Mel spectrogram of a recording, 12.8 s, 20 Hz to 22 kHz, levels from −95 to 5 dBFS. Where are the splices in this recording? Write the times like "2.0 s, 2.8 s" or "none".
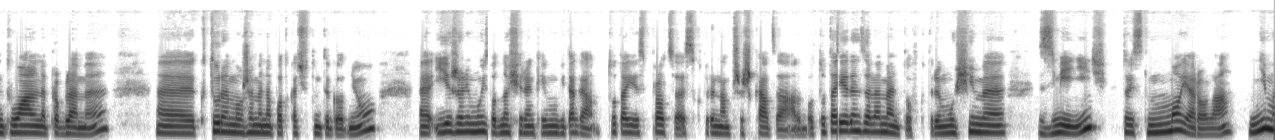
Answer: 4.9 s, 8.4 s, 11.2 s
